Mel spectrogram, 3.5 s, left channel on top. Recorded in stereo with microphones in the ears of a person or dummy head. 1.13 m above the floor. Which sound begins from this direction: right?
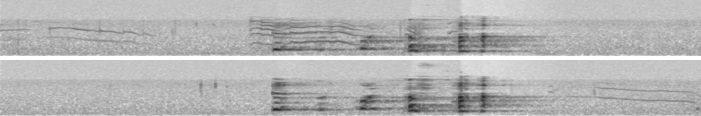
Laughter, at 1.4 s.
